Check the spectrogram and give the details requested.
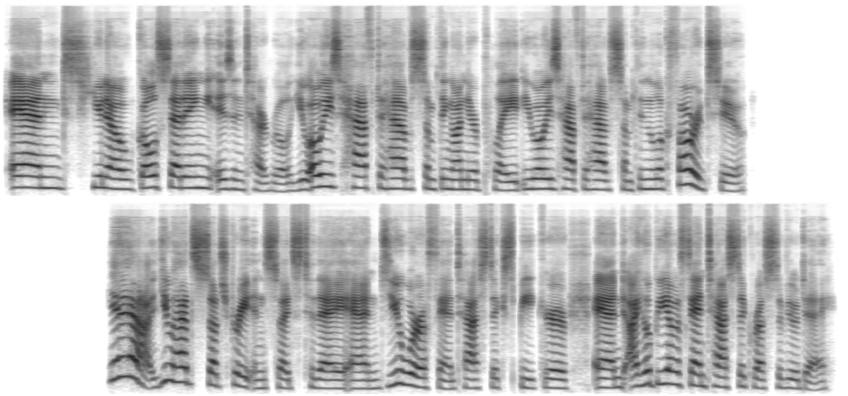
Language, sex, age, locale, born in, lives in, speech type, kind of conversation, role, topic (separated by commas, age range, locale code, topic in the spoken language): English, other, 20-24, en-US, United States, United States, conversation, podcast, host, What strategies help you maintain focus in a world full of digital distractions?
